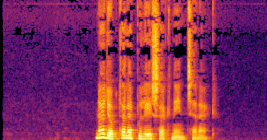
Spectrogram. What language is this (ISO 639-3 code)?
hun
